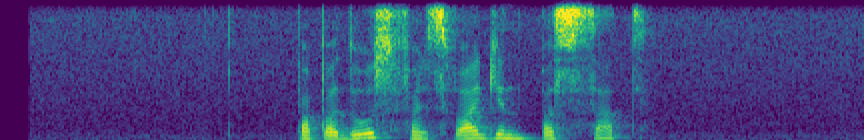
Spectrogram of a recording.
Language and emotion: Russian, neutral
